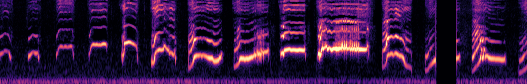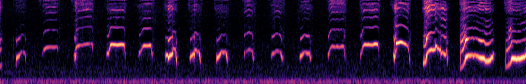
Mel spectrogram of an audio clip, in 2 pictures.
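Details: Pinscher pup Teco cries very loudly, a long string of short arched whimpers at about two per second, interrupted by drawn-out shrill wails and a momentary cut, with low electrical hum underneath.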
